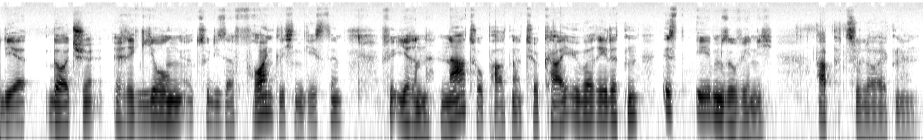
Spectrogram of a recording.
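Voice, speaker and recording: A man presenting radio news, reading reports and quotations from a script in a somewhat halting, self-correcting way. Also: lowish voice, a little mellow.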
